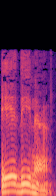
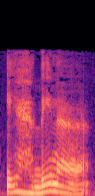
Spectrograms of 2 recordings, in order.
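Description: First: The h is cut short and barely heard. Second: The h is breathy and relaxed, without strain. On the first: The speaker calls it wrong. "يبتر الهاء" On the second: The speaker calls it right. "نأتي بالهاء بلا تكلف"

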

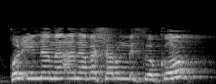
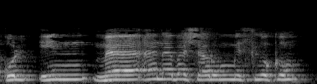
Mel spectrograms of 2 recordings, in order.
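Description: First: It is said as a rhetorical question. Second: It is said as a plain statement. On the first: It asks in disbelief whether he is human. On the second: It denies something outright.

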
